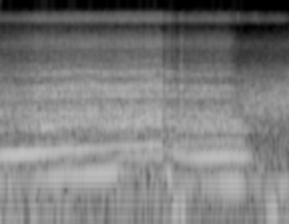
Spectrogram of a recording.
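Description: A turbocharged Seat Ibiza with DSG gearbox and direct-injection engine revs loudly and steadily nearby, its tone climbing slightly before dropping away near the end, with no talking.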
